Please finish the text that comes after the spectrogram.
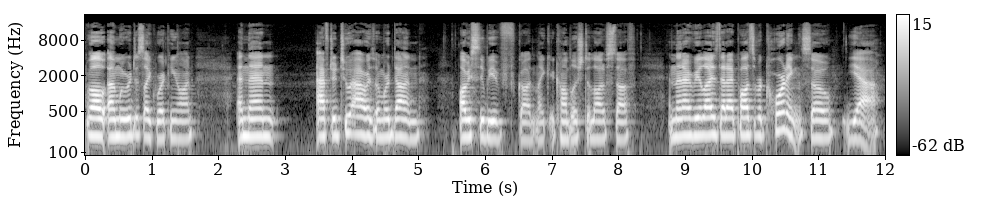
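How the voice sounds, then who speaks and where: A teenage boy hosting a let's play rambles playfully through casual gameplay commentary, cracking goofy jokes. His high, smooth voice shows little pitch movement and moves at a normal speed.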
